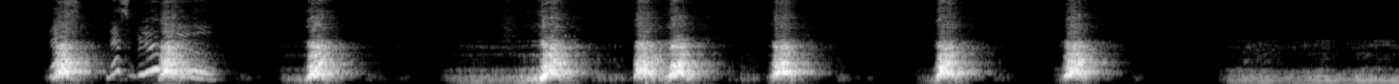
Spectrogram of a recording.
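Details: Pet dog barking at his own reflection: short, sharp, loud barks in irregular bursts, about ten over eleven seconds, some doubled, while a person talks to him between barks; a low steady hum at the end.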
